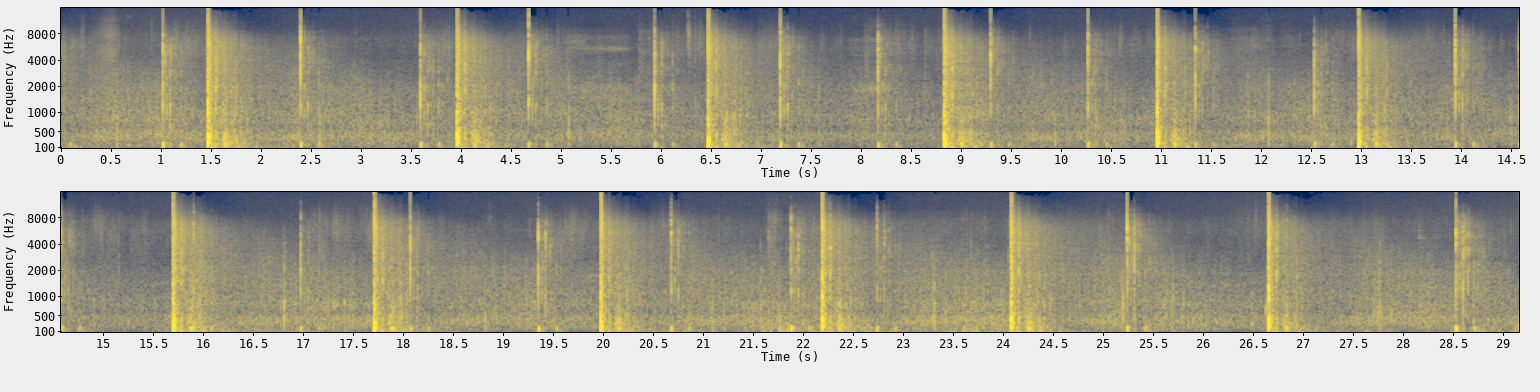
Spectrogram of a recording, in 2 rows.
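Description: Multi-shot fireworks cake, the LU6101 "Для друзей" battery, firing in rapid succession: sharp bangs about once a second as shells rise and burst, with a steady hiss between them.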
